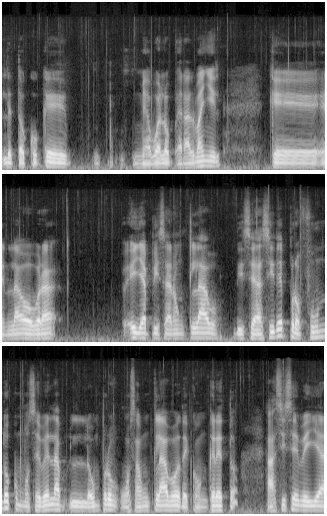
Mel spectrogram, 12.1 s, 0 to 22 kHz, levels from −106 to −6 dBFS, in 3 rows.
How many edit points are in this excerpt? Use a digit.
0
